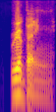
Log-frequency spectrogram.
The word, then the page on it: ribbing: American English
